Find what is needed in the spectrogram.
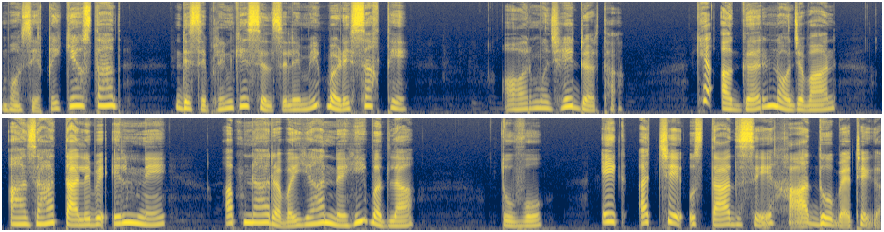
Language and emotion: Urdu, fearful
